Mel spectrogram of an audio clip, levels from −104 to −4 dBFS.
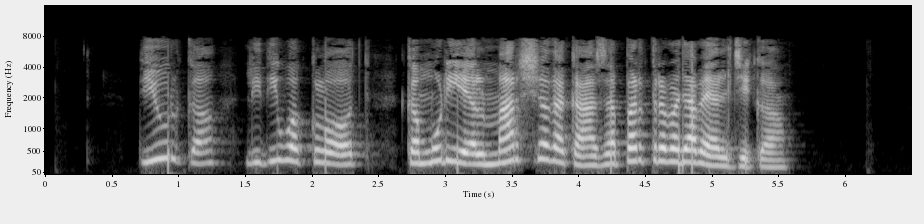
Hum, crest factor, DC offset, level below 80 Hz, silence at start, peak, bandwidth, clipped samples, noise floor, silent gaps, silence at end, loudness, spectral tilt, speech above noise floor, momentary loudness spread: none; 20 dB; under 0.1%; -62 dBFS; 0.7 s; -6 dBFS; 8.2 kHz; under 0.1%; -89 dBFS; none; 0.95 s; -24 LUFS; -4 dB/octave; 65 dB; 13 LU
